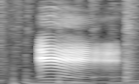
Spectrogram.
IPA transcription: æ̃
